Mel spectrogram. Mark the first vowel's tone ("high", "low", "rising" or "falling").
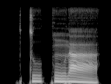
high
